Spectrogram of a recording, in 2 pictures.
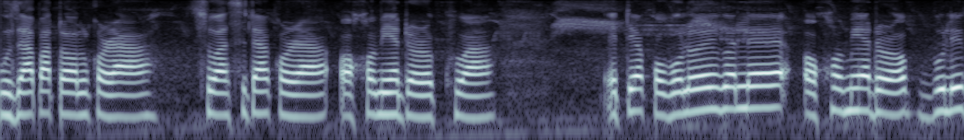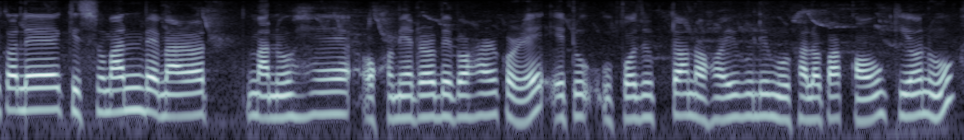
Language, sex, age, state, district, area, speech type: Assamese, female, 45-60, Assam, Jorhat, urban, spontaneous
